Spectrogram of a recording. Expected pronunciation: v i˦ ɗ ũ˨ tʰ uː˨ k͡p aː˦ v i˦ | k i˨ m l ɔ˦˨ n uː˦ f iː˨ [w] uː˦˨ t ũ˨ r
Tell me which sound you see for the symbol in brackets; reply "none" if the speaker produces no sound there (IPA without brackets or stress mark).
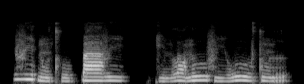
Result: w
